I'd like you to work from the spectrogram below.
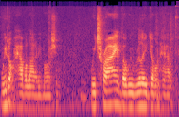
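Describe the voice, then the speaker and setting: A man's voice: medium pitch, fairly even intonation, fairly quick, slight background noise. Earnest man answering questions at a meeting. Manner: earnest, faith-filled, rambling with restarts. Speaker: recovery ministry speaker. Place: meeting room.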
